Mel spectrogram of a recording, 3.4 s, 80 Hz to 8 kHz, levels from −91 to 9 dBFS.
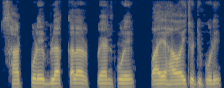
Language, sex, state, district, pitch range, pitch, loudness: Bengali, male, West Bengal, Dakshin Dinajpur, 120-130 Hz, 125 Hz, -17 LUFS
